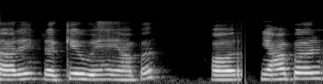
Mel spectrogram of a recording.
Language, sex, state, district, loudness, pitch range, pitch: Hindi, female, Chhattisgarh, Kabirdham, -13 LUFS, 220-260 Hz, 230 Hz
